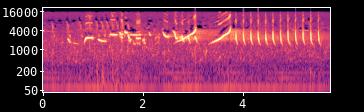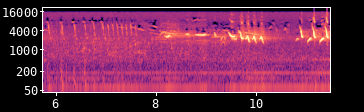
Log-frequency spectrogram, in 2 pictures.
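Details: Nightingale in a forest at night delivering varied phrases: twittering notes, then loud rising sweeps and a long run of sharp clicking repeats, a quieter gap, and further chirped flourishes over a faint low hum.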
